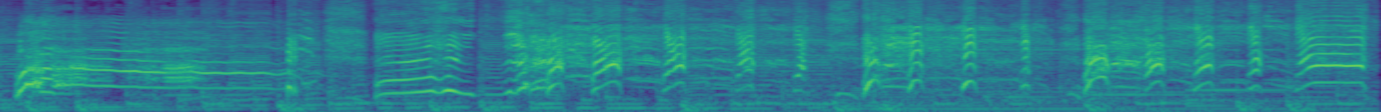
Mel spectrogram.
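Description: A high-pitched cartoon voice over background music: a long wavering call that slides down over the first second and a half, then a quick run of short rising-and-falling notes.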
